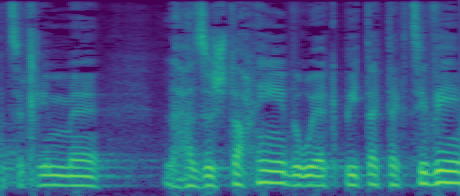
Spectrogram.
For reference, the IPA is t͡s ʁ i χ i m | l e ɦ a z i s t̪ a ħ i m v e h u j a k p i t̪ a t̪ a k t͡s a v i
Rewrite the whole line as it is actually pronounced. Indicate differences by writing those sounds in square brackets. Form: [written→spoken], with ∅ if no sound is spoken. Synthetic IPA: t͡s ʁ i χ i m | l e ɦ a z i [s→ʃ] t̪ a ħ i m v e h u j a k p i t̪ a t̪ a k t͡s [a→i] v i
